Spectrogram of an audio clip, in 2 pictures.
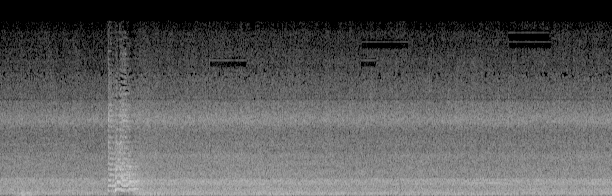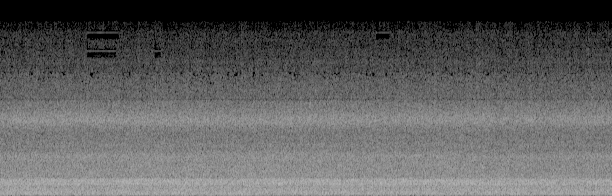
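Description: Heavy rain falling steadily, a continuous hiss of water. About two seconds in, a vehicle horn honks once, briefly and loudly.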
